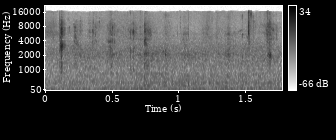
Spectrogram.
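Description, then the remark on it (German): A few brittle crunches as a hard candy that was being sucked is bitten and cracked between the teeth, short crackly bursts scattered over a steady low droning rumble from a helicopter overhead. “Und jetzt zerbeiß ich's.”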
